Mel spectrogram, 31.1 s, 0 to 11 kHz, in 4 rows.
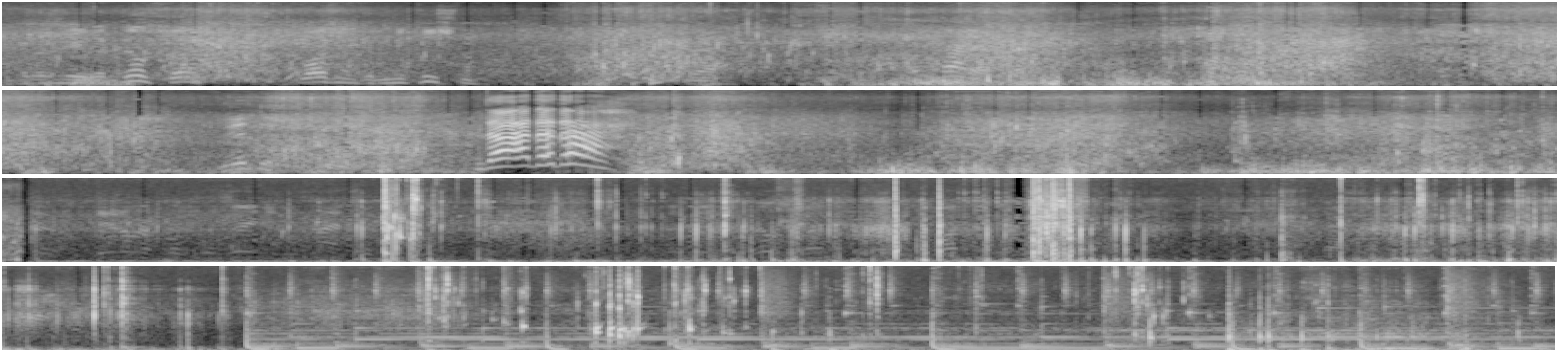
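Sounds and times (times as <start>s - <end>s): wind and water noise: 0.0s - 31.0s
music: 24.5s - 31.0s
sharp knocks and clicks: 25.4s - 27.8s.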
